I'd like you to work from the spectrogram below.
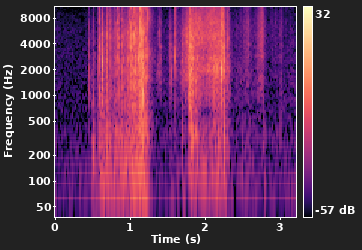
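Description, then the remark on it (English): Two quick bursts of a Tarot Mucha deck being shuffled, each a dense, crisp riffling flutter lasting under a second, fairly loud, with a short pause between and no voices. “Let me do a few quick shuffles.”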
